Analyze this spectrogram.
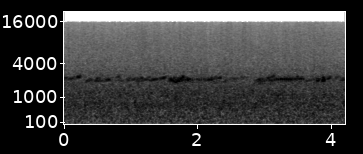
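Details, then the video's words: Frogs near a river in deep forest give an unbroken, high-pitched pulsing trill with a short dip near the middle, all over the even roar of running water. "River and Frogs sleep sounds"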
